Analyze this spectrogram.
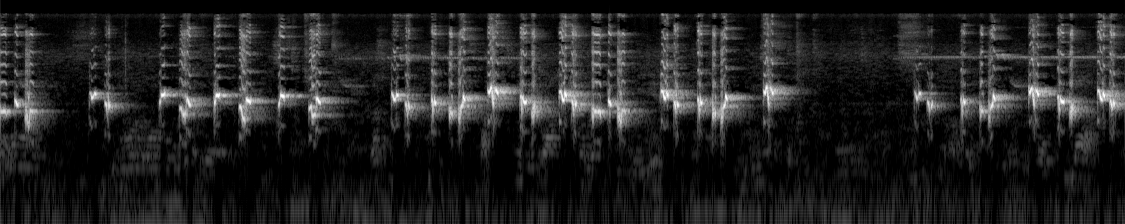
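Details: Yellow-vented bulbul singing in the morning in a rapid, vigorous 'ropelan' style: bubbly, chattering phrases of short descending notes repeated in bursts with brief pauses, and a faint steady high tone in places.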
